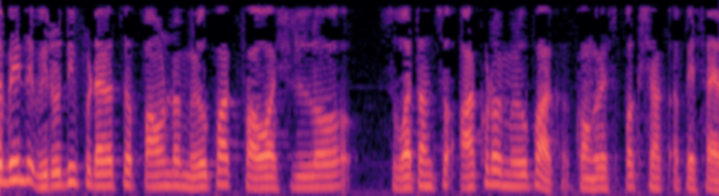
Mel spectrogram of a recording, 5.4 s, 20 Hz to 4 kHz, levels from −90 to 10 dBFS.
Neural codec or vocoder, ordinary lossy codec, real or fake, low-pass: none; none; real; 3.6 kHz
